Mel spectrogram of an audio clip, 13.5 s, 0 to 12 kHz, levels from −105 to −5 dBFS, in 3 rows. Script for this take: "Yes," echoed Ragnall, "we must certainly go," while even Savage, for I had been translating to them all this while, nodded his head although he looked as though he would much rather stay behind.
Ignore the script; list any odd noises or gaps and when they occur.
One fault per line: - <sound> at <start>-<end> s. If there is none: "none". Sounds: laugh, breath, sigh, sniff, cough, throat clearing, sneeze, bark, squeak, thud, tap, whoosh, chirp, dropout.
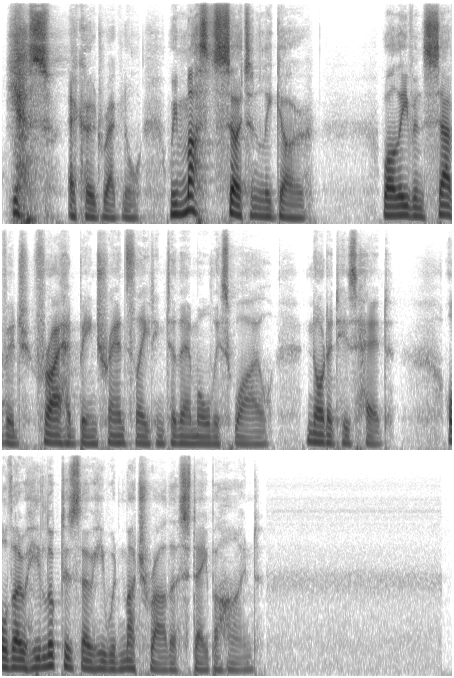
none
